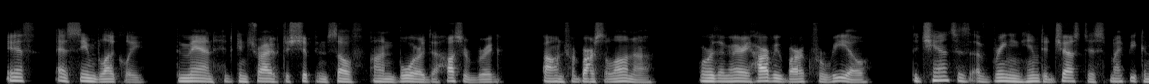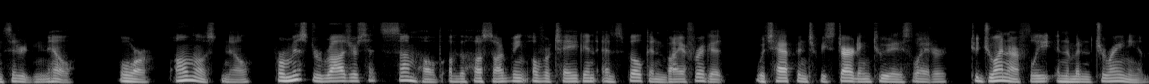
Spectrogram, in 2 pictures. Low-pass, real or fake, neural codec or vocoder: 7.2 kHz; fake; codec, 16 kHz, 0.8 kbps, ZipCodec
